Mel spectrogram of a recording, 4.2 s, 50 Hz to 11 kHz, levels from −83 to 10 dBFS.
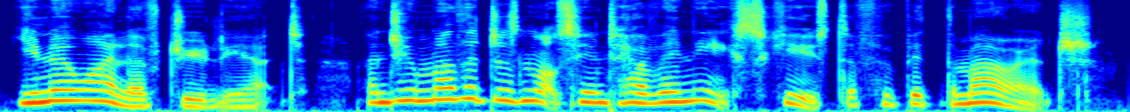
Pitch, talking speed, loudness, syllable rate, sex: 240 Hz, 270 wpm, -17 LUFS, 7.0 syllables/s, female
